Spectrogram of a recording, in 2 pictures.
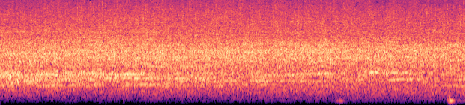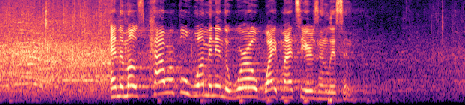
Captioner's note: applause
